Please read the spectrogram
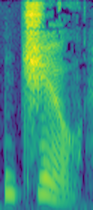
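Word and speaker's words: ju (十): 10 is considered a good number in Japan, because it is pronounced ju, like the Japanese word for enough.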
